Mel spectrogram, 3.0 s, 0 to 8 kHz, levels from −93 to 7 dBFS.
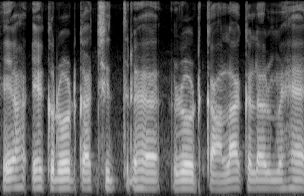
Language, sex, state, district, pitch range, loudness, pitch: Hindi, male, Jharkhand, Deoghar, 125-135 Hz, -15 LUFS, 130 Hz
